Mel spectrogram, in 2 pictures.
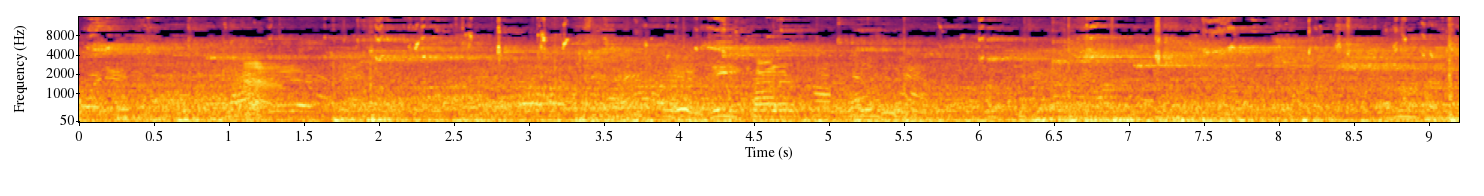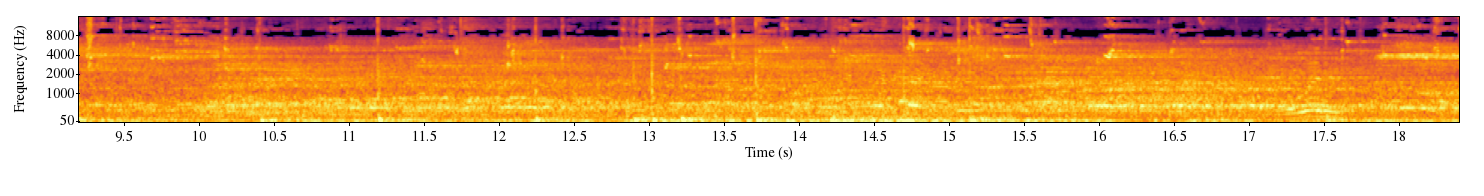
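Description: A crowd of young people chatter in a large echoing hall.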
